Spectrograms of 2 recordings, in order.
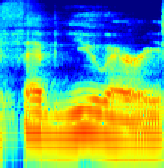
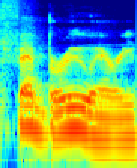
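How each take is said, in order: First: FEBRUARY without the first r, Feb-yoo-ary; February as people say it. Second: FEBRUARY with both r's, Feb-roo-ary; February as spelled. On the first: Showing co-host common speech, February as FEB-yoo-air-ee. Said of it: "but people say February". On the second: Showing co-host the spelling, February as FEB-roo-air-ee. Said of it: "it's spelled February". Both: Shown as a demonstration.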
